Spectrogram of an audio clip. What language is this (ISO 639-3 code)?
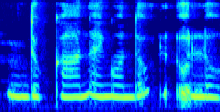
mni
